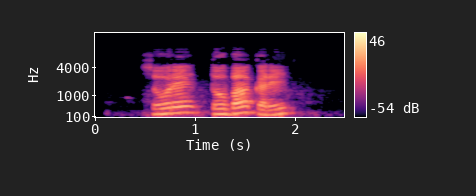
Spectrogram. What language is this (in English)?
Wadiyara Koli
